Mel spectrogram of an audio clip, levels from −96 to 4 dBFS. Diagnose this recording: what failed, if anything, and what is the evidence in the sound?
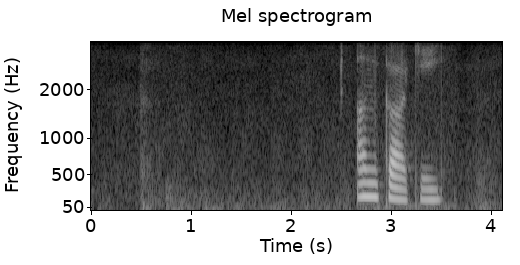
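From 0 to 0.76 s the start is steady, featureless noise, and about 300 ms of speech onset is missing. This is likely sound dropped by the voice detector during call processing, with comfort noise filling the gap. Packet-loss concealment would repeat or smear sound instead.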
